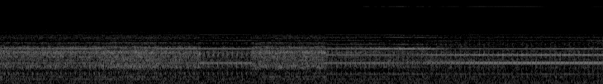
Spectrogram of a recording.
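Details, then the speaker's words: Ham/CB radio receiving on 27.395 MHz (27395 kHz): steady high-pitched tones with a faint repeating beep over receiver hiss; heard on all radios on that frequency, later moving to 27405–27435; interference of unknown source. "radio is on and up on two seven three nine five I'm hearing this noise I thought maybe somebody has some ideas you can tell me what it is"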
